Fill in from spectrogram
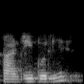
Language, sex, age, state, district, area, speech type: Hindi, male, 18-30, Madhya Pradesh, Balaghat, rural, conversation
